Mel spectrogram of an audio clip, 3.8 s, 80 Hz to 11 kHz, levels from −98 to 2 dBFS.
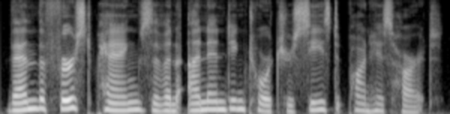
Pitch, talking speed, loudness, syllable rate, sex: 205 Hz, 190 wpm, -19 LUFS, 5.1 syllables/s, female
